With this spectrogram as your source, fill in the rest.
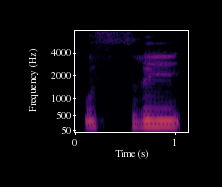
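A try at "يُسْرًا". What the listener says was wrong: মাশাআল্লাহ, ইউসরা। হ্যাঁ, বিষয়টা বুঝতে পেরেছেন তো, একটা যাবার উচ্চারণ হবে, একালিপ টান হবে।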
